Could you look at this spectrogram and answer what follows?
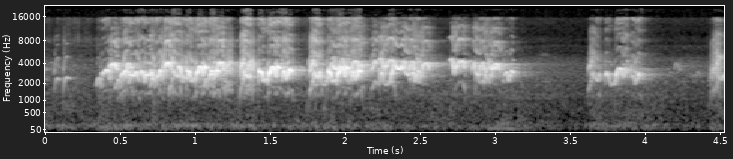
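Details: Lure call of a sooty-headed bulbul calling a rival, used for trapless catching: a dense, scratchy chattering stream lasting nearly three seconds, then two brief separate bursts of chatter.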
